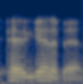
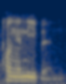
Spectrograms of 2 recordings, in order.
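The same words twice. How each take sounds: First: The name is said with an anglicized pronunciation. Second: The name is said with native Filipino pronunciation. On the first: The listener is assumed to be unfamiliar with the name. "like someone that looks like my mom, I say" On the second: The listener is assumed to know the name's origin. "I say it like the real way"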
